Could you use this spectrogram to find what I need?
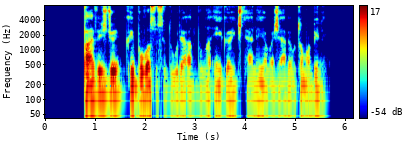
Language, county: Lithuanian, Utena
